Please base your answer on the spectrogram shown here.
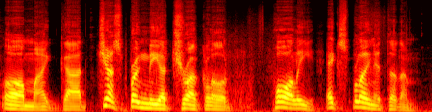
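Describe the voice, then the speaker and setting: An actor playing a genial but domineering older mafia boss in a video game, with an expansive, patronizing manner. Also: male voice, medium pitch, very animated, moderate pace, close to an everyday voice. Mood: exasperated. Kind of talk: video game cutscene acting.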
